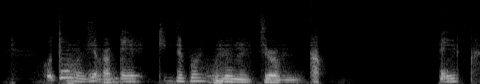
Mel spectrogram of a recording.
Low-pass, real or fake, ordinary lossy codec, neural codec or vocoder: none; fake; none; codec, 44.1 kHz, 0.9 kbps, DAC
